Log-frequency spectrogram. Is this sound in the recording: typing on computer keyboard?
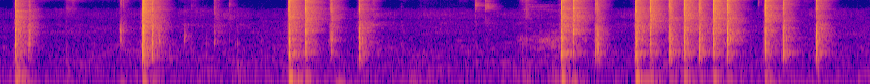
yes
